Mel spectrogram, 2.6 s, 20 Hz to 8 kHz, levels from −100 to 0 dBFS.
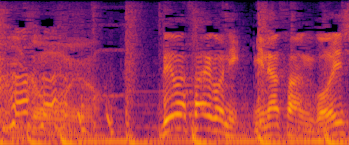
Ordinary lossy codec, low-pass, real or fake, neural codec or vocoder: none; none; real; none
